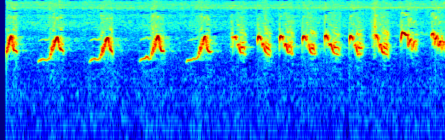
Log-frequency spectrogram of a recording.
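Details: Northern mockingbird singing: a run of upswept chirps repeated about every half second, then switching to a quicker series of shorter, doubled notes, with no other sounds.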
